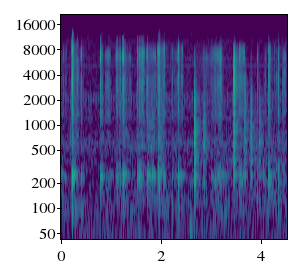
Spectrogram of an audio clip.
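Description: Long red stiletto nails tap and scratch across the surface of a flat, matte, dark grey chalkboard. The result is a quick, irregular run of sharp, bright clicks with short scraping strokes between them, each dying away almost at once over a faint low hum.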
